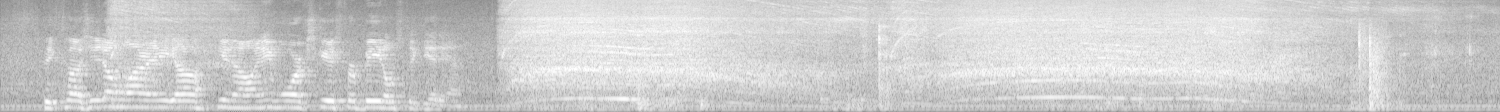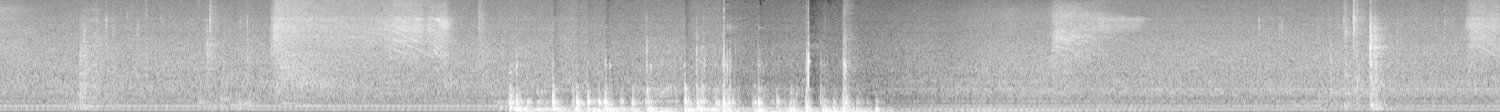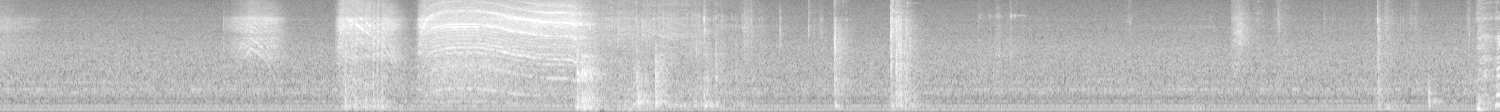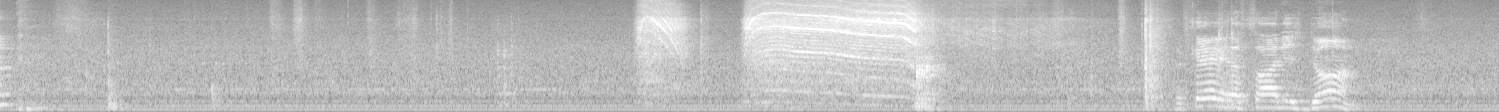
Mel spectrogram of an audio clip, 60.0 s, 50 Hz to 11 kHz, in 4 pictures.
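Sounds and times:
power drill driving screws into wood: 1.1s - 2.4s, 5.0s - 15.0s, 17.7s - 19.6s, 29.6s - 30.4s, 32.2s - 37.2s, 51.3s - 55.7s
loud low rumbling knocks: 20.0s - 27.1s.

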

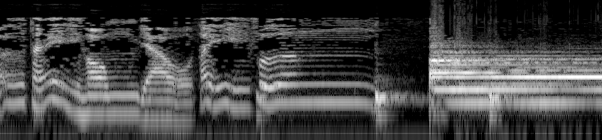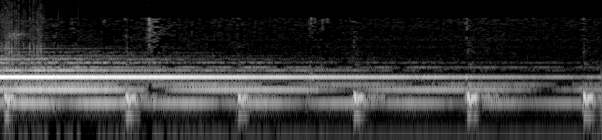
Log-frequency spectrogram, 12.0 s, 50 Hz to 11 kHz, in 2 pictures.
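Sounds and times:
soft regular taps: 3.7s - 4.0s, 4.9s - 5.2s, 7.2s - 7.7s, 8.3s - 9.9s, 10.6s - 11.0s, 11.8s - 12.0s
deep bell ringing: 4.3s - 12.0s.

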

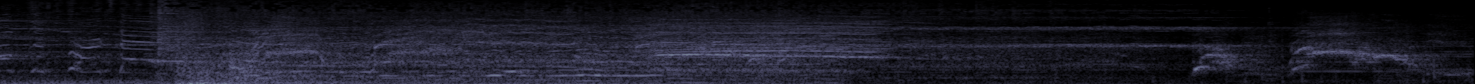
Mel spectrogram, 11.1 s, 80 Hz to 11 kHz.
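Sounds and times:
tense horror film score: 0.0s - 11.0s.

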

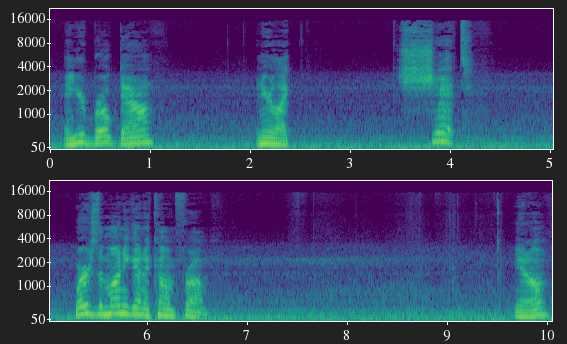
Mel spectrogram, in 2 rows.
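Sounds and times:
truck engine humming: 0.0s - 10.0s.

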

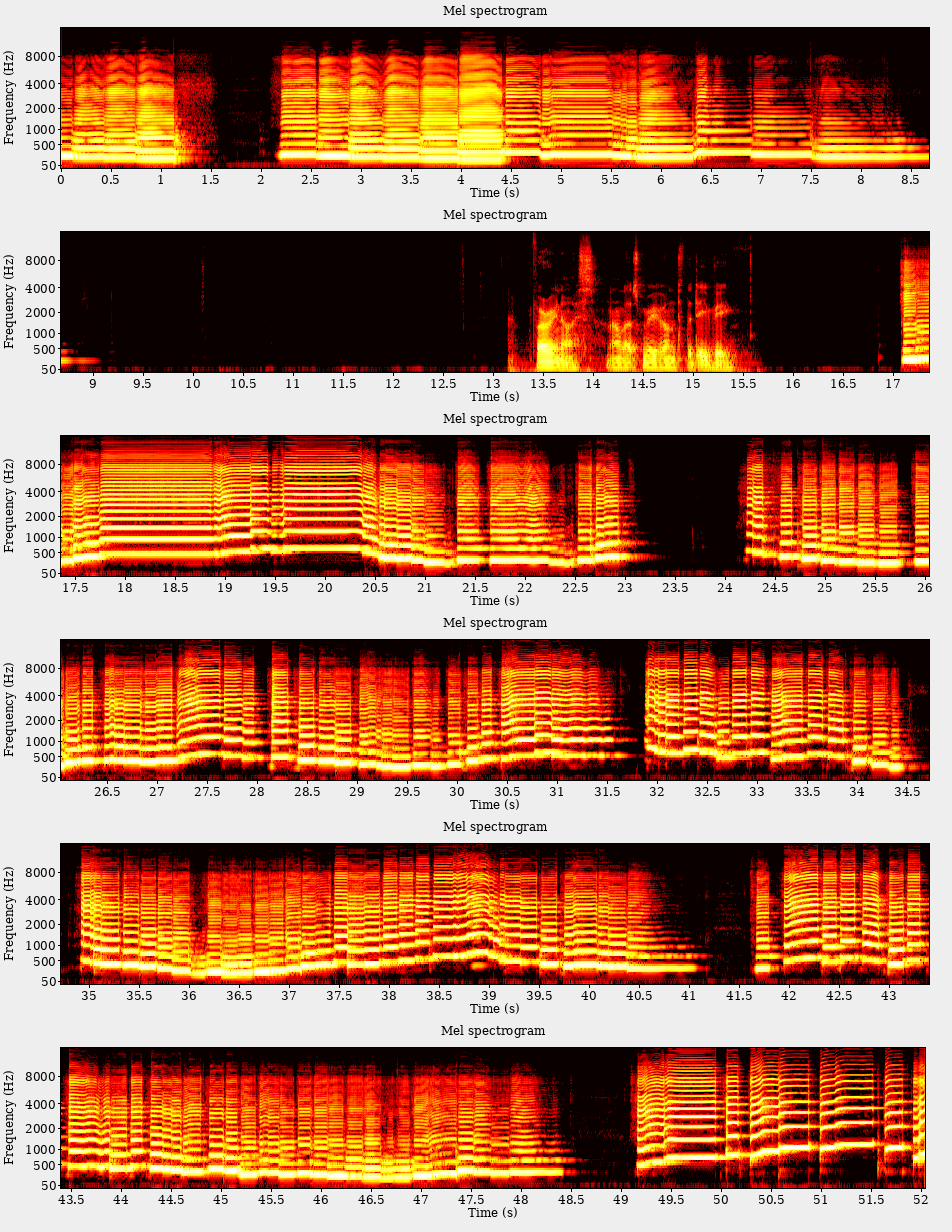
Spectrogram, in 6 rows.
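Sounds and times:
alto saxophone playing: 0.0s - 9.2s, 17.1s - 23.2s, 24.2s - 52.0s.

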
